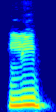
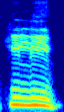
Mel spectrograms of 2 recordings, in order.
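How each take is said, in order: First: Said in the usual way. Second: "কিলিপ" as ki-lip, an i splitting k and l; vowel inserted after k. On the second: Shown as a demonstration. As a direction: break the kl cluster with an i in "কিলিপ". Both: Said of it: "এটা কোন স্বরাগমের উদাহরণ".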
